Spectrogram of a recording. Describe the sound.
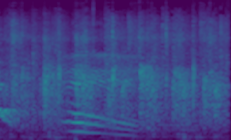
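An audience applauds a guest on a live talk show, a steady wash of clapping that holds at an even level while a voice speaks over it.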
